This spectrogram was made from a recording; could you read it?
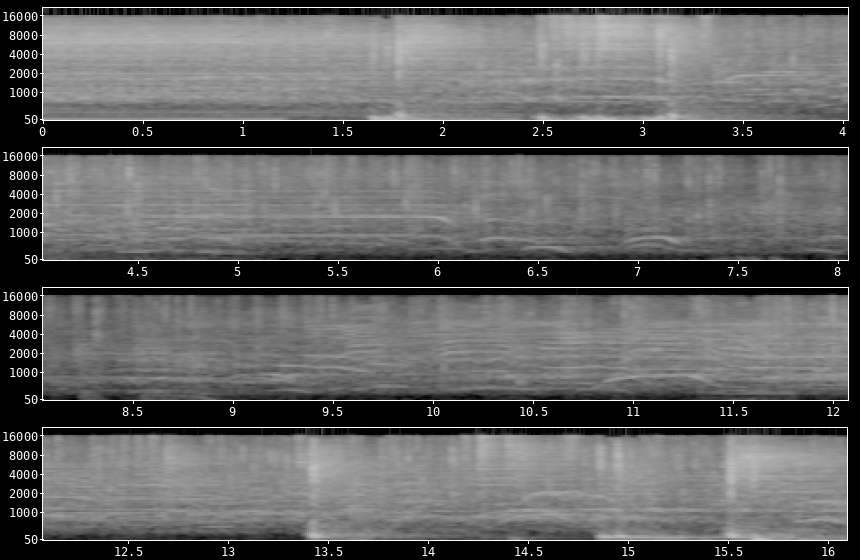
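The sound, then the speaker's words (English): A church audience cheers and applauds continuously at a preacher's call to make noise, a dense wash of clapping with scattered shouts and whoops rising over it, swelling in a few louder bursts toward the end. “Make a little noise in the house.”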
